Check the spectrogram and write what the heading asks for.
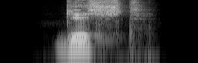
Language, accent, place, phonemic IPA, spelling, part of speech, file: German, Germany, Berlin, /ɡɪʃt/, Gischt, noun, De-Gischt.ogg
- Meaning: 1. the frothy foam on sea waves 2. other kinds of foam or froth that form on liquids, such as on beer or boiling water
